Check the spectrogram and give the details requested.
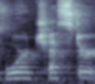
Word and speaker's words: Worcester: versus georgia um or worcester wooster versus georgia sometimes it's warchester it depends on where you're from how you say it sort of a thing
